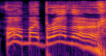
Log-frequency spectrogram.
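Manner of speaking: high, loud hammed-up Russian accent; big high-pitched mock-Russian exclamation; bad Russian accent. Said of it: "what kind of an accent was that? ... Russian".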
